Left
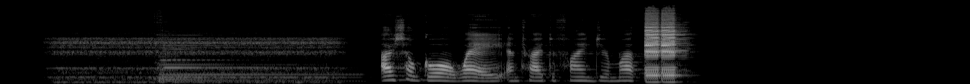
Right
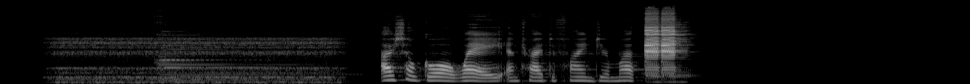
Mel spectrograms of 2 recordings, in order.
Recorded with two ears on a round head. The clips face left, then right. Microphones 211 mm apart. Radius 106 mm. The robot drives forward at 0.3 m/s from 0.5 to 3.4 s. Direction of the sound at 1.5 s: 25° left (ahead or behind).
